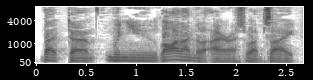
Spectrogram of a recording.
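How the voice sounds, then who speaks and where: A man's voice: fairly low pitch, fairly quick, warm tone, lo-fi sound. A middle-aged man, a tax attorney hosting a radio talk show, explaining things in a casual way with wry asides.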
